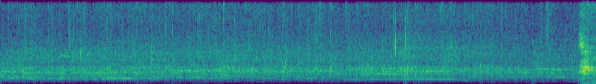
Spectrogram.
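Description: A room full of people claps steadily for the speaker's mother, a dense, sustained patter of applause at moderate loudness that holds evenly for a few seconds without pausing.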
